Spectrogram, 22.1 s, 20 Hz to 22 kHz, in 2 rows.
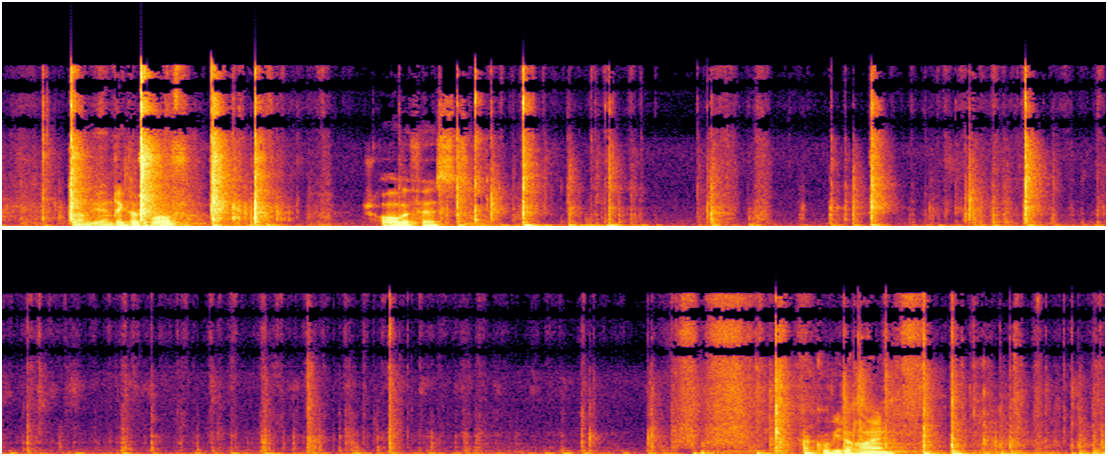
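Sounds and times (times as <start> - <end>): plastic laptop case handled: 18.5 - 22.0.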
